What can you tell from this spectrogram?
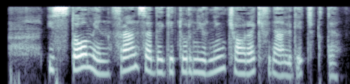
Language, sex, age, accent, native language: Uzbek, female, 40-49, Toshkent shahri, Uzbek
